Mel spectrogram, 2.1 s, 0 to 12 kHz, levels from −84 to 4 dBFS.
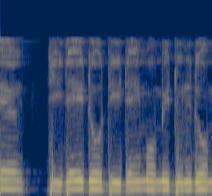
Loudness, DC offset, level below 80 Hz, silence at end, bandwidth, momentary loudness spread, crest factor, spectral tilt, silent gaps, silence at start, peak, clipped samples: -25 LUFS; under 0.1%; -48 dBFS; 0 s; 6.2 kHz; 6 LU; 12 dB; -7 dB/octave; none; 0 s; -12 dBFS; under 0.1%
